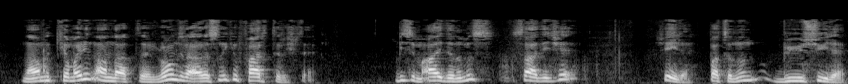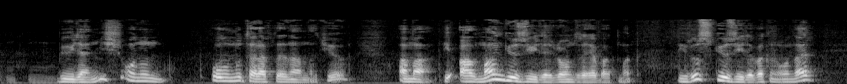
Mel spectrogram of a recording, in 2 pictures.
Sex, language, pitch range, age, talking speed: male, Turkish, 115-190 Hz, 60-79, 105 wpm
